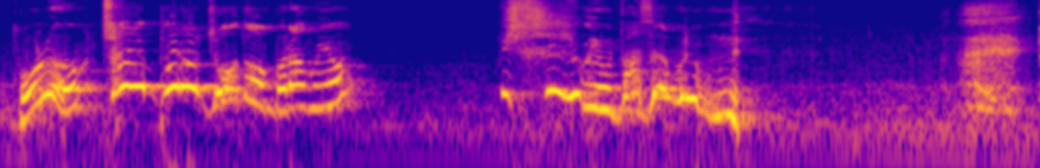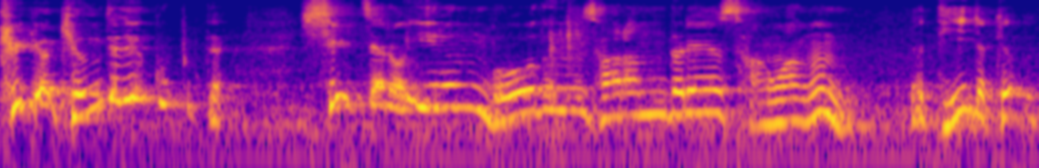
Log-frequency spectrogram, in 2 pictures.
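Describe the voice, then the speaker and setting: A male pastor with a Gyeongsang accent giving a joking, animated seminar lecture that quizzes the audience. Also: extremely high pitch, a little hiss or hum. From Gyeongsang region of Korea. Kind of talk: sermon-style seminar lecture. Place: church hall.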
